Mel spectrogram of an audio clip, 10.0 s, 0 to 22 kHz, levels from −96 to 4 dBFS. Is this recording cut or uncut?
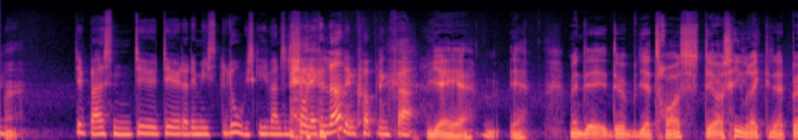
uncut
